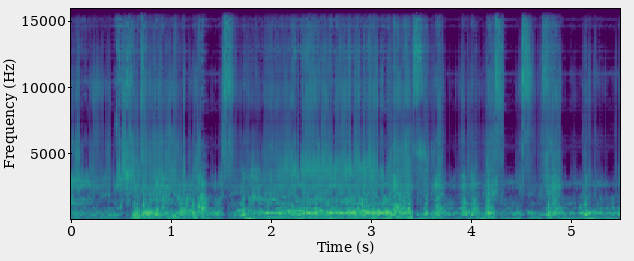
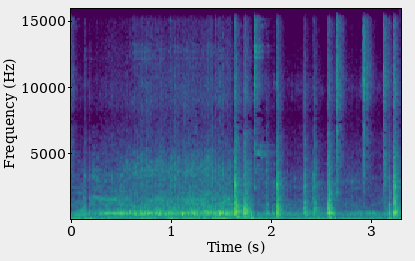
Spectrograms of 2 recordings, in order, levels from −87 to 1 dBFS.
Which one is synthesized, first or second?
first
